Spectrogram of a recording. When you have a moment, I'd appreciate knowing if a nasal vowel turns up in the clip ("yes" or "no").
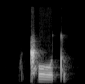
no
